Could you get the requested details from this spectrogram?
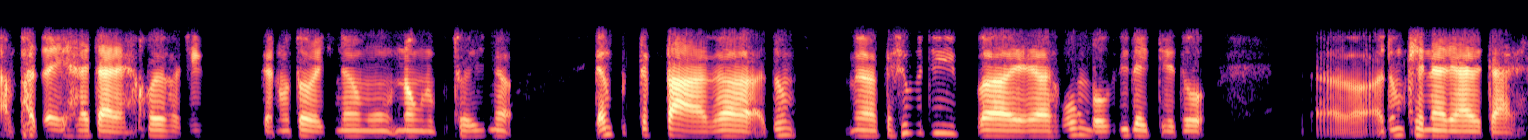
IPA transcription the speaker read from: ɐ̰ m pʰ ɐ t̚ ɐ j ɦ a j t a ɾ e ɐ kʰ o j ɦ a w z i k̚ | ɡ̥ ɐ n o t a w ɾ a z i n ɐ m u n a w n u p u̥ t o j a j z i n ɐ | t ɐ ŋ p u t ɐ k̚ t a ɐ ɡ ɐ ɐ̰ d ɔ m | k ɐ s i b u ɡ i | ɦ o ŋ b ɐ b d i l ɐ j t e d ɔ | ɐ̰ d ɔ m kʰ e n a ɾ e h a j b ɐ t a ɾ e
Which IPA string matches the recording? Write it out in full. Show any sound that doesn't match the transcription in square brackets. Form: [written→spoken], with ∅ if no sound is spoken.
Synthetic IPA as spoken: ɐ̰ m pʰ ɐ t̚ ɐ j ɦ a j t a ɾ e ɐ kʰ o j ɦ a w z i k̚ | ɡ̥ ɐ n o t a w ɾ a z i n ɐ m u n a w n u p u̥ [t→tʰ] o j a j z i n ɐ | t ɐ ŋ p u t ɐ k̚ t a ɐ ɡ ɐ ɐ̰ d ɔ m | k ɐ s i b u [ɡ→d] i | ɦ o ŋ b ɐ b d i l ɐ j t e d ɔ | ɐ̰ d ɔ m kʰ e n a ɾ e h a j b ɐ t a ɾ e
